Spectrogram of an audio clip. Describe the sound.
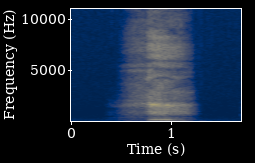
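A deep breath drawn in and blown out hard by a young dragon trying to breathe fire, heard as a single breathy rush that swells, peaks and cuts off, alone and fairly soft.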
